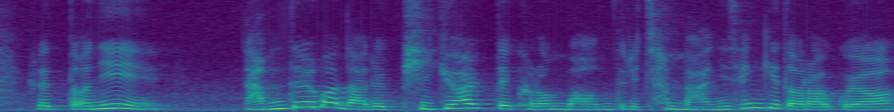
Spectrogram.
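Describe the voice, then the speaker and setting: A fairly quick pace with ordinary pitch variation, over noticeable background noise. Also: woman. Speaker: news anchor. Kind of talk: interview. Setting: seated in wheelchair.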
